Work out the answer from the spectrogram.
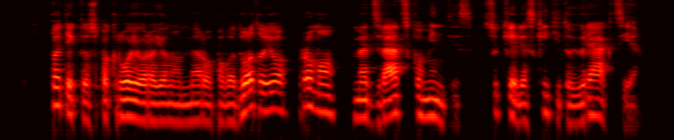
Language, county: Lithuanian, Kaunas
